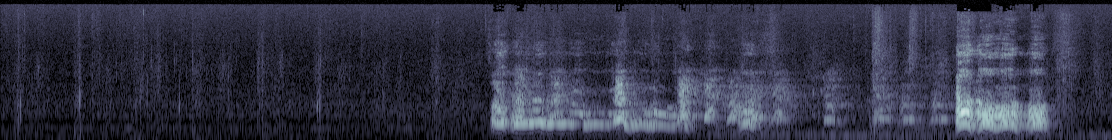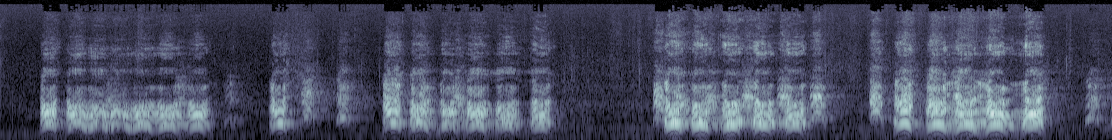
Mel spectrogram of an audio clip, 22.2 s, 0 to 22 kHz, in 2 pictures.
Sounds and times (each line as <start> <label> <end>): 0.0 walking a small path 22.2
4.9 atrocious dogs barking 10.8
11.5 atrocious dogs barking 22.2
